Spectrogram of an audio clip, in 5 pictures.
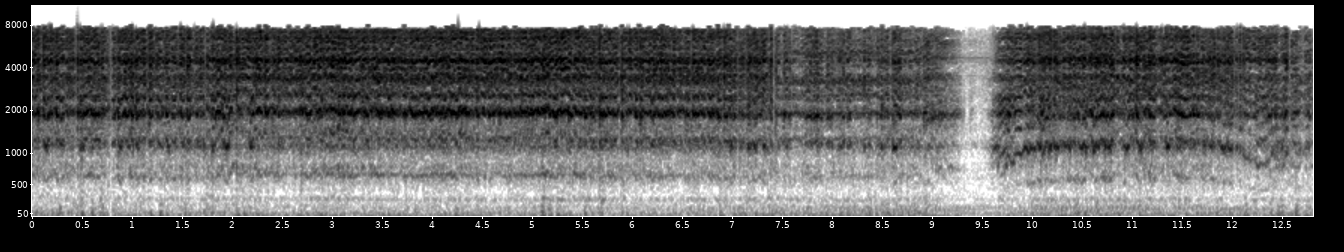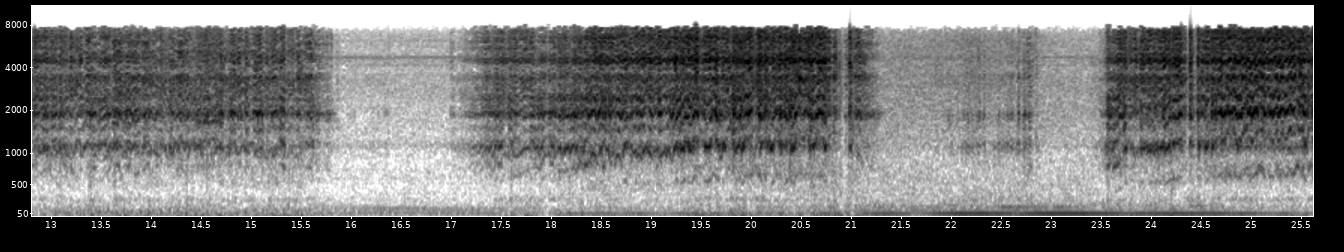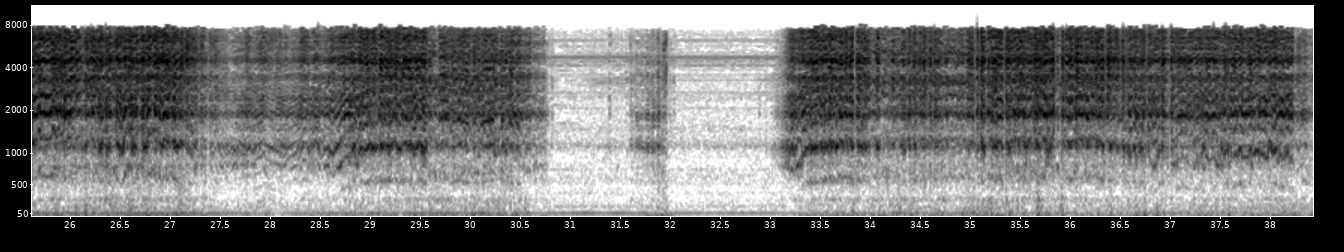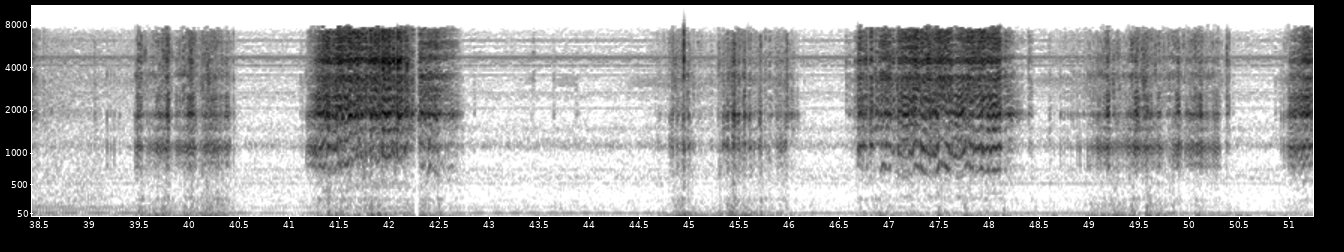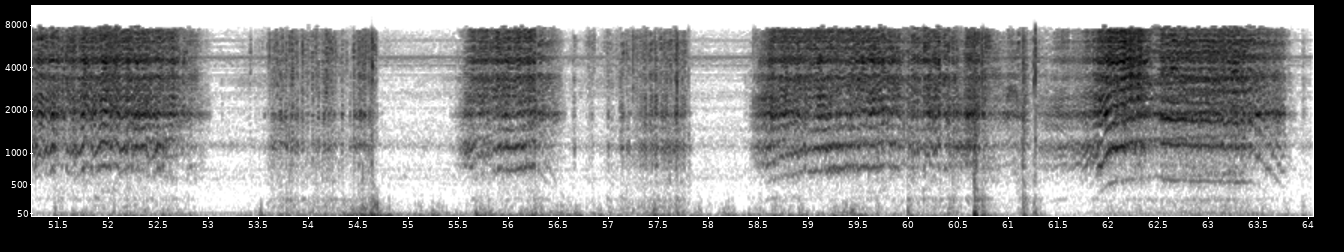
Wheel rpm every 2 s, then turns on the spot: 170, 170, 170, 160, 110, 150, 120, 90, 30, 130, 100, 40, 150, 120, 120, 50, 60, 160, 130, 30, 50, 20, 10, 60, 40, 50, 40, 30, 20, 70, 70, 100.
30-32 38-40 48-50 52-54 56-58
